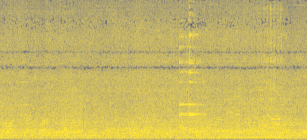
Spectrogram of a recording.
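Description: A wood lathe turning a large bowl blank while a gouge cuts it, a steady rough hiss of shavings peeling off the spinning wood over the lathe's hum. A brief high squeak sounds a little past halfway.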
